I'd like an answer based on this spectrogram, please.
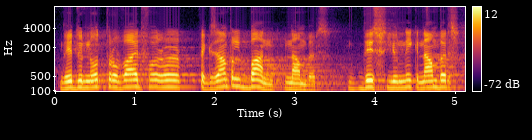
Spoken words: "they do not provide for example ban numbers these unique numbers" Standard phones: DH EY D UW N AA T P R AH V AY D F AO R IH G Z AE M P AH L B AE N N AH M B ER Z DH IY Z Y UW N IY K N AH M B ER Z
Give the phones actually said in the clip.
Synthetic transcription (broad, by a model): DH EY D UW N AA T P R AH V AY D F AO R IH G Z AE M P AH L B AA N N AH M B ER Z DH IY S Y UW N IY K N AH M B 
